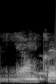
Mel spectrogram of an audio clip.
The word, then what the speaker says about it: Jonker: Is it pronounced Jonker or is it Yonker? Probably Jonker, right? Yonker, yeah.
